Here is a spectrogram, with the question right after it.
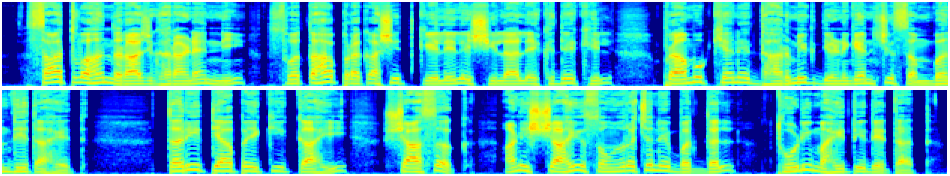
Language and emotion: Marathi, neutral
